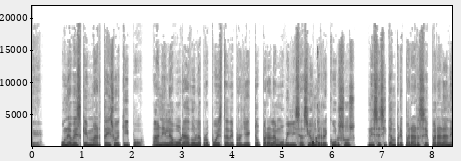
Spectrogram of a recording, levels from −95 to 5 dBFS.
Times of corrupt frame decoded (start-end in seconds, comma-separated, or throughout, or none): 5.58-5.71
